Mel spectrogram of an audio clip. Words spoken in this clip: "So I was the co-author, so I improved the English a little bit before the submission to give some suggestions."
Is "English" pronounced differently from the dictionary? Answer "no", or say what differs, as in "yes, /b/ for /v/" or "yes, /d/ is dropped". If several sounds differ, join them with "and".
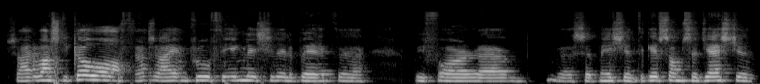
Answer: no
